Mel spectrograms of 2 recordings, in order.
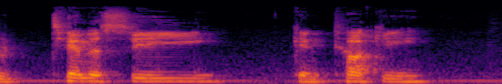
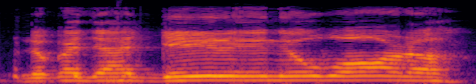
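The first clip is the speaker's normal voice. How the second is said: slow, loud Cajun Swamp People drawl; a slow, loud Cajun accent like the TV swampers; 4 semitones higher, 4 dB louder, much slower than usual. Retold or imitated. Mocking the Swamp People filmed in his town, in a slow, loud Cajun accent. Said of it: "the southern French thing going on".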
